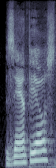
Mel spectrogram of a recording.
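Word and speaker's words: Zakynthos: this island uh santhos zanthos no there's a K in there Zach and it's it's a silent k because it's a Greek thing so I want to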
